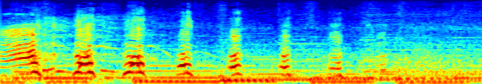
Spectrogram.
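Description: Cartoon laughter: a quick run of short 'heh' syllables, about four a second, that start high and fade out after about a second and a half, over light background music.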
